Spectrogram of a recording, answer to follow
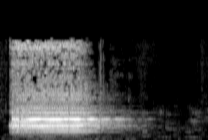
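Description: Gym scoreboard buzzer sounding once, a loud harsh buzz lasting about a second that fades away as it echoes round the gym; during a stopped-clock timeout it is the signal that the timeout is over.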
